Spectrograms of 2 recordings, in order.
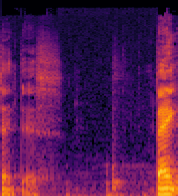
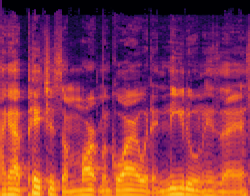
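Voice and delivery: normal talking voice

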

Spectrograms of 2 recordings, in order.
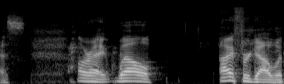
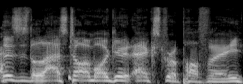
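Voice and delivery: rough, raspy, pitched-up pirate voice; 7 semitones higher, 3 dB louder than usual. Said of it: "You sound like one of the pirates".

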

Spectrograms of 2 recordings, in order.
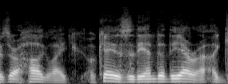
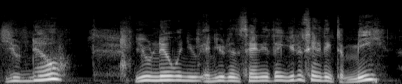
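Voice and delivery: put-on furious, accusing tone, pitched up; 7 semitones higher than usual. Retelling a scene where she learns he knew: imitating her angry retort. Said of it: "And she's pissed".

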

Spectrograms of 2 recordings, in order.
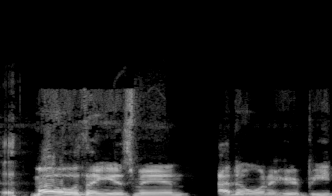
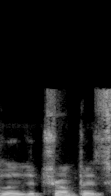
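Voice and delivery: ordinary delivery

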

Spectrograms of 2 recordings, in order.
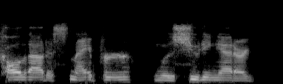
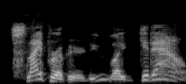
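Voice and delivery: high yell with swinging pitch; 5 semitones higher than usual. Retelling pulling someone down and yelling at him, retelling a yell. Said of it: "we're like pretty much yelling at him like".

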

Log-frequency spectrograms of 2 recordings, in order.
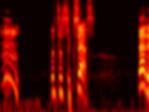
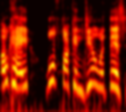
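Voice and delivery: usual speaking voice

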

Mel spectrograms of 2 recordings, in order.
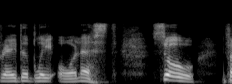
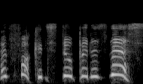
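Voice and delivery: mock laughing outburst, much higher. Describing a man mocking the movie throughout, imitating his laughing outburst. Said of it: "bursts out laughing and goes".

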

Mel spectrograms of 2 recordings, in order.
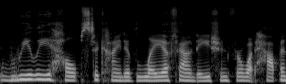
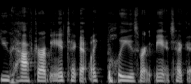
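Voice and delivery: put-on desperate begging, faster pace. Recapping a scene, the speaker acts out her begging the sheriff, retelling desperate begging. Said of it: "she's begging the sheriff".

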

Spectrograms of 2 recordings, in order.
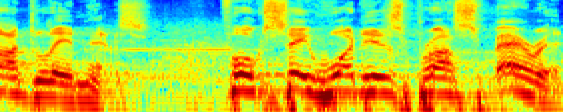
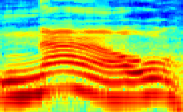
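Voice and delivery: the word "now" strongly stressed; 2 semitones lower than usual. Teaching a group the right emphasis, having them repeat: stress on 'now'. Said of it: "we always get the emphasis on the wrong syllable".

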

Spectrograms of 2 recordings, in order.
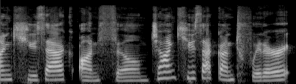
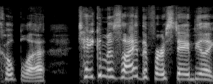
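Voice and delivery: ordinary talk, nothing marked

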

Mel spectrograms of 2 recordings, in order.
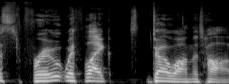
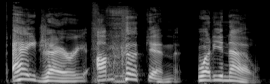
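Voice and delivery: laid-on put-on Southern accent. Reading a script aloud in a group, playing Reba in a put-on accent. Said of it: "maybe you should read that in the accent".

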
